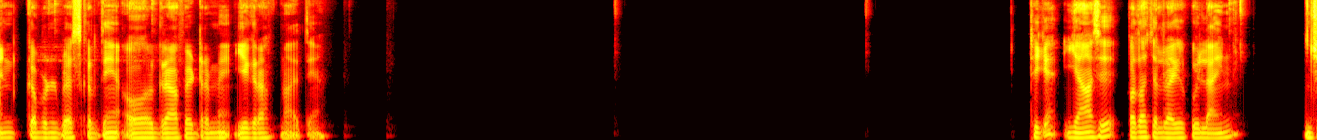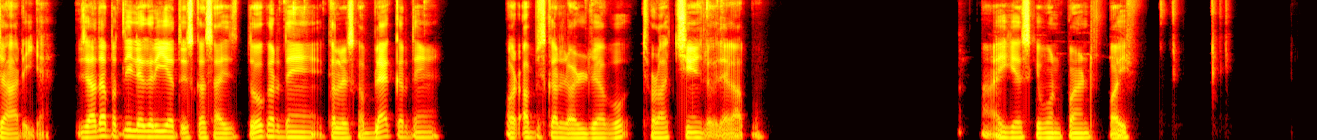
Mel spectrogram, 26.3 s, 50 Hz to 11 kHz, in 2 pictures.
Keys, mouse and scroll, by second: 0.2-3.3 drag, 4.1 click, 5.9 space, 7.7-8.3 click, 8.4 space, 9.9-12.1 drag, 12.1 space, 13.0 click, 15.8 2, 16.1 click, 17.8 click, 20.0 space, 22.0 click, 24.5-25.5 typing.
